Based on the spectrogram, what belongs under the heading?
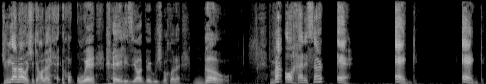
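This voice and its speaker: A teacher running a pronunciation lesson, repeating words slowly and exaggerating sounds to demonstrate them. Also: medium pitch, big pitch swings, a little mellow, no room sound, clean studio sound.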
